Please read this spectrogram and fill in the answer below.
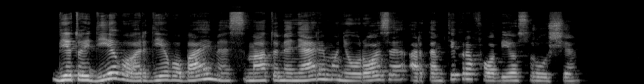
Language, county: Lithuanian, Panevėžys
